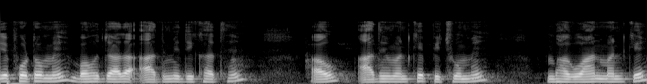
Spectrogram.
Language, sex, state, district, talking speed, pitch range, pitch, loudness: Chhattisgarhi, male, Chhattisgarh, Raigarh, 155 wpm, 125-145 Hz, 130 Hz, -17 LUFS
